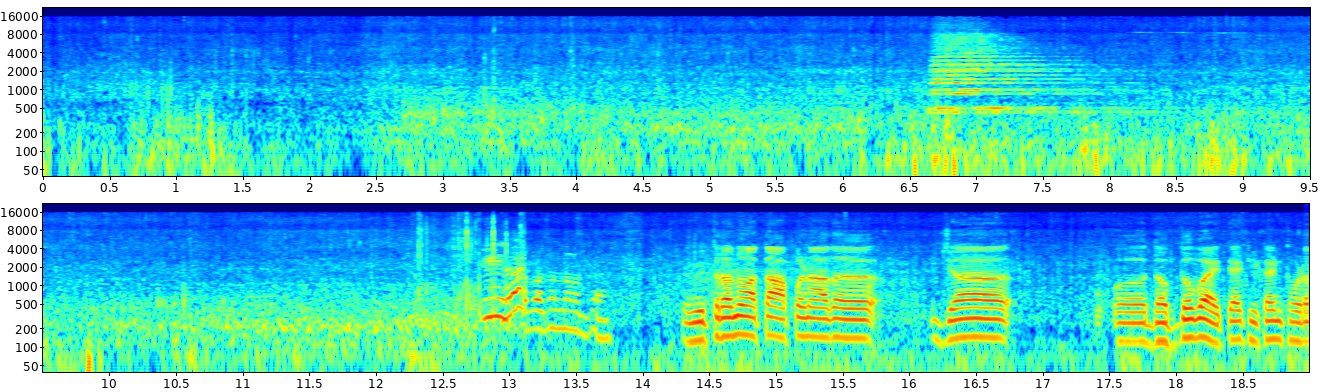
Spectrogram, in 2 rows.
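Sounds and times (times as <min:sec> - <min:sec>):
rain: 0:00.0 - 0:19.0
wind: 0:00.0 - 0:19.0
car horn: 0:06.6 - 0:08.4.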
